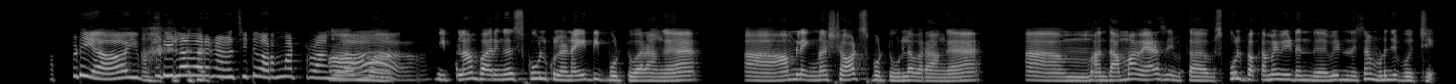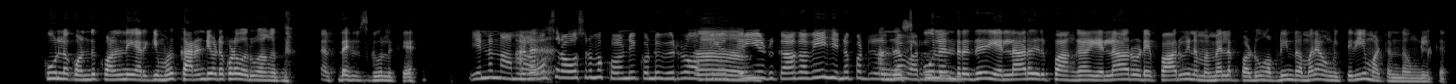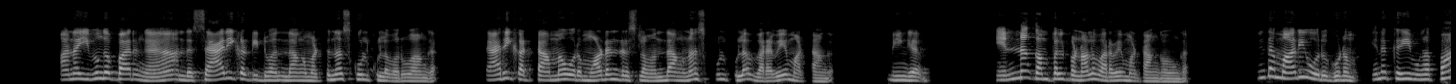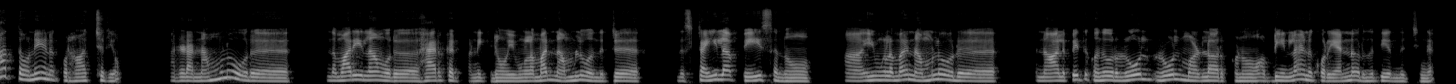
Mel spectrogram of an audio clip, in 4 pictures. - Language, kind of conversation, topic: Tamil, podcast, உங்கள் தோற்றப் பாணிக்குத் தூண்டுகோலானவர் யார்?
- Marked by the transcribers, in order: surprised: "அப்படியா! இப்படியெல்லாம் வேற நினைச்சுட்டு வர மாட்டறாங்களா?"; laugh; laughing while speaking: "கரண்டியோட கூட வருவாங்க, சில டைம் ஸ்கூலுக்கு"; tapping; grunt; drawn out: "ஆ"; in English: "மாடர்ன் டிரெஸ்ல"; swallow; in English: "கம்பெல்"; in English: "ஹேர் கட்"; in English: "ரோல் மாடலா"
